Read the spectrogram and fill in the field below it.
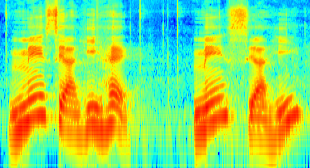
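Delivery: slow, with में drawn out and leaned on; stress on में. Shown as a demonstration. Teacher shows students the postposition, में slowly stressed. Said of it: "यहाँ पर में का प्रयोग किया गया है".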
